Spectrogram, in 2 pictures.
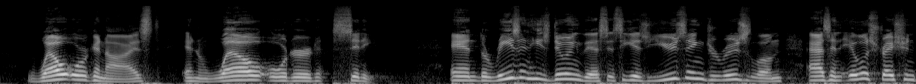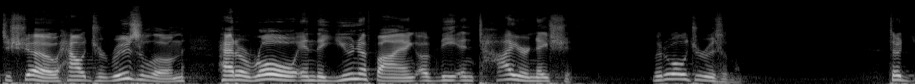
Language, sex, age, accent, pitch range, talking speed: English, male, 40-59, American, 160-215 Hz, 120 wpm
